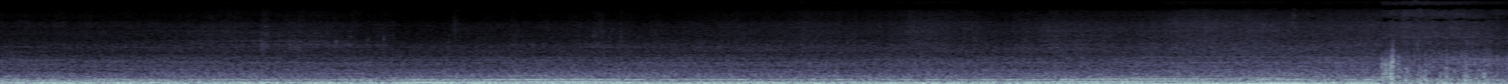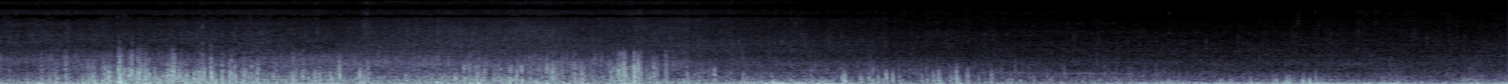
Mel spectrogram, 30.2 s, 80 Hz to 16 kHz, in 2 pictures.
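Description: Interior drone of a 2020 Hyundai Veloster Turbo moving slowly: a steady low hum from its turbocharged four-cylinder engine and tyres, heard inside the cabin. About halfway through, gusts of wind buffet the microphone for several seconds, then ease back to the cabin drone.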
